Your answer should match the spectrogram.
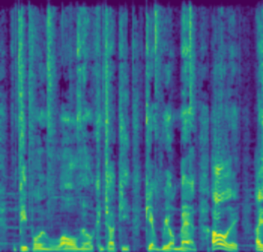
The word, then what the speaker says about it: Louisville: Oh, don't say Louisville, say Lowellville. If you don't say it that way, the people in Lowellville, Kentucky get real mad.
